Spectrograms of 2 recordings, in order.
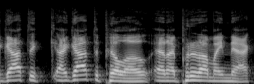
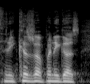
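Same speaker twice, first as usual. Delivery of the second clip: ordinary talk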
